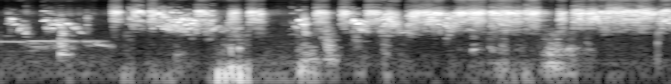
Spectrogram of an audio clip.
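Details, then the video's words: Pair of breeding budgerigars opening with a thin whistled note, then launching into loud, continuous rapid chirping and warbling chatter. "Beautiful Budgies Chirping Sounds | Love Birds Breeding Pair"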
